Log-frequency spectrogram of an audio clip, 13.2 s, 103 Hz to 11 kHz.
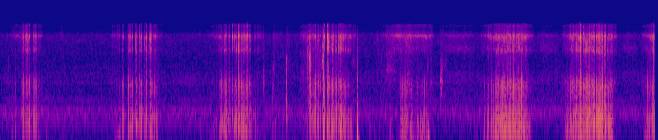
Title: My dad snoring part 3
